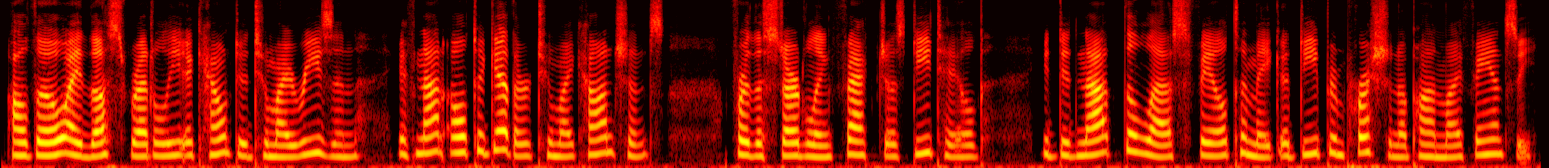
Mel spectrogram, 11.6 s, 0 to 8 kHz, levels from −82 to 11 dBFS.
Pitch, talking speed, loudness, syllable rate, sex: 235 Hz, 175 wpm, -20 LUFS, 5.1 syllables/s, female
